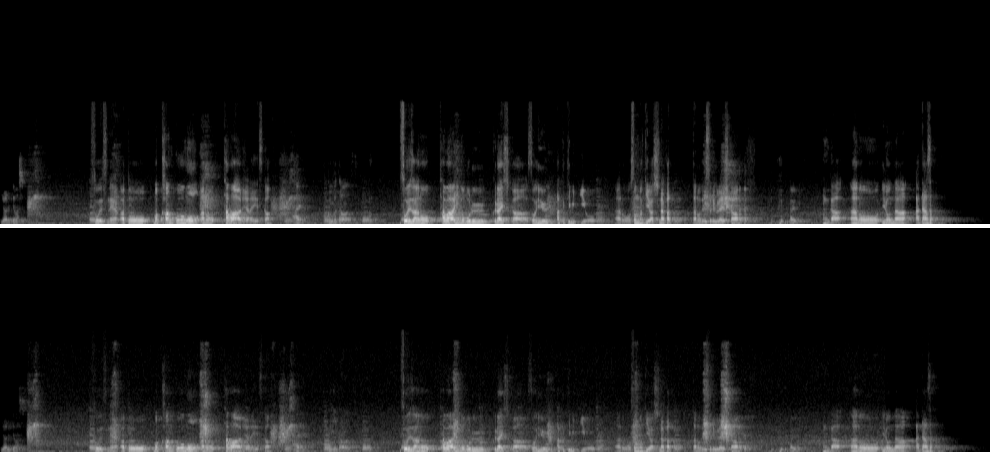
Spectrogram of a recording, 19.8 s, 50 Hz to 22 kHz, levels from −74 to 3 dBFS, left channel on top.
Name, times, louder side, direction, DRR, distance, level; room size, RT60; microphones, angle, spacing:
voice 1, 0.0-0.6 5.8-6.2 6.6-7.0 10.9-11.1 14.6-15.0 15.6-16.0, left 2 dB, 75° left, 3 dB, 2.8 m, -38 dB
sound 1, 0.5-17.7, right 4 dB, 35° right, 1.6 m, -41 dB
sound 2, 1.8-2.0 2.6-2.8 3.3-3.6 4.1-4.4 4.9-5.1 5.7-5.9 6.5-6.7 7.2-7.5 8.0-8.3 8.8-9.0 9.6-9.8 10.4-10.6 11.1-11.4 11.9-12.2 12.7-12.9 13.5-13.7, right 1 dB, 10° right, 0.7 m, -39 dB
voice 2, 1.9-5.4 8.0-11.0 11.4-11.9 12.3-13.4 13.9-14.8 16.5-18.6, left 3 dB, 35° left, 10 dB, 1.2 m, -25 dB
17.5 x 16.0 x 9.4 m, 1.5 s
head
